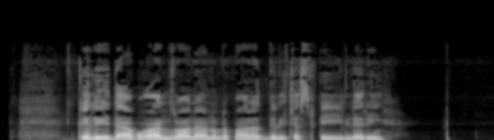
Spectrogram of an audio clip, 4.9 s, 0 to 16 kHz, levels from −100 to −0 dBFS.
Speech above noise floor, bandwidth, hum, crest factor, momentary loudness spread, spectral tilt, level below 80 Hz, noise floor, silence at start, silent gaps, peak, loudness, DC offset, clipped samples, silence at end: 36 dB; 11 kHz; none; 18 dB; 11 LU; -7 dB/octave; -76 dBFS; -60 dBFS; 0.8 s; none; -8 dBFS; -24 LUFS; under 0.1%; under 0.1%; 1.1 s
